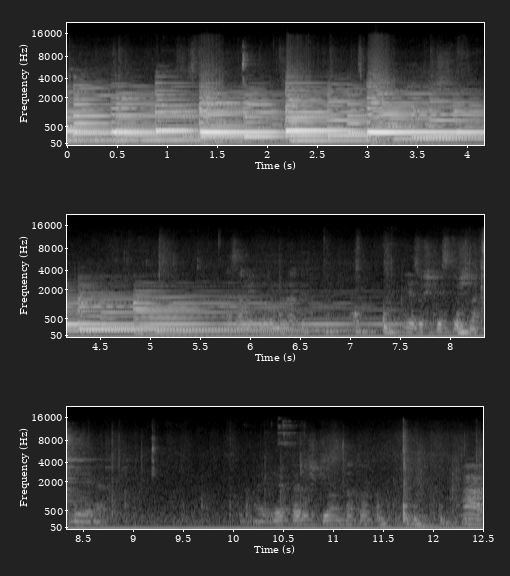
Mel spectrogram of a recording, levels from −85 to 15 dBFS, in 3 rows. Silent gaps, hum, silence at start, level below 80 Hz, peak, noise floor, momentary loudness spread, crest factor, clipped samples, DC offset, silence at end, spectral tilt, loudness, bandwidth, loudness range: none; none; 0 s; -50 dBFS; 0 dBFS; -53 dBFS; 24 LU; 12 dB; 0.4%; 0.9%; 0 s; -8 dB/octave; -9 LUFS; 7.6 kHz; 23 LU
